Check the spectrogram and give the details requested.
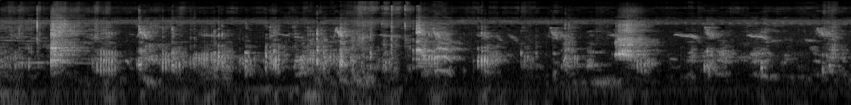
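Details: Calling demoiselle cranes (koonj) give harsh, rolling mid-pitched calls, some with a brief clear tone, overlapping unevenly with short pauses between bursts against constant background hiss.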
